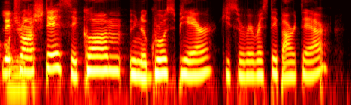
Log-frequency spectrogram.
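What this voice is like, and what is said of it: Imitates another person's accent. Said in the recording (French): “je ne sais pas si je vous le fais avec son accent”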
